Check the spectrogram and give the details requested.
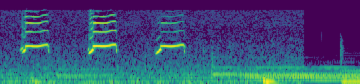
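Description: Long-billed Curlew giving three clear, rising whistled calls in quick succession, each about a third of a second, followed by a faint low musical hum.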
